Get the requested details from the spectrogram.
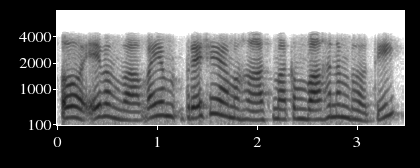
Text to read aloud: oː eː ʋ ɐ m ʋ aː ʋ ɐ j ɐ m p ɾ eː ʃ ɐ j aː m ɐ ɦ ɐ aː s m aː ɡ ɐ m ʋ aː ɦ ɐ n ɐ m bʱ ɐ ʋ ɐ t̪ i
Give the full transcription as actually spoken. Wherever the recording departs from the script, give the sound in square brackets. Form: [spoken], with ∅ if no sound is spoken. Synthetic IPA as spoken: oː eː ʋ ɐ m ʋ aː ʋ ɐ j ɐ m p ɾ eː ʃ ɐ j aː m ɐ ɦ ɐ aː s m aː [k] ɐ m ʋ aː ɦ ɐ n ɐ m bʱ ɐ ʋ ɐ t̪ i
